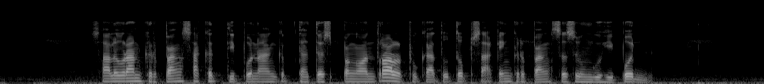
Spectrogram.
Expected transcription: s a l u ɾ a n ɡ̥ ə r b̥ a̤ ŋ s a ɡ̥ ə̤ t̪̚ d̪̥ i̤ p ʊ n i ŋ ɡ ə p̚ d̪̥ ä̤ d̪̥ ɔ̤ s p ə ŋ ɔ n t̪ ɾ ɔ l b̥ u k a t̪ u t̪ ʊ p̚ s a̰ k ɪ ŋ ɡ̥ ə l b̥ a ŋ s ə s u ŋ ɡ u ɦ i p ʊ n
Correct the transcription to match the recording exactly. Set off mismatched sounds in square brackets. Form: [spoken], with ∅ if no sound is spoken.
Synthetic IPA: s a l u ɾ a n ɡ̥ ə r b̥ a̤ ŋ s a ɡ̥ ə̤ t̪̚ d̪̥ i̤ p ʊ n [a] ŋ ɡ ə p̚ d̪̥ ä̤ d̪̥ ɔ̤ s p ə ŋ ɔ n t̪ ɾ ɔ l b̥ u k a t̪ u t̪ ʊ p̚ s a̰ k ɪ ŋ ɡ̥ ə [r] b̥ a ŋ s ə s u ŋ ɡ u ɦ i p ʊ n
